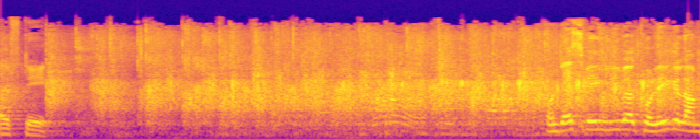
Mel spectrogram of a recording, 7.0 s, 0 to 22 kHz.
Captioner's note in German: Beifall CDU, BÜNDNIS 90/DIE GRÜNEN, SPD und DIE LINKE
